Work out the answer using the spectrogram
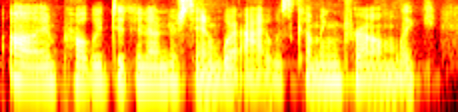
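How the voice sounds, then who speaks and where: A woman's voice: mid-range voice, completely flat delivery, fast talker, vocal fry. A woman in her twenties from Bolivia, a native Russian speaker, talking reflectively as an interview guest and leaning on "like" and "you know". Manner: reflective, heavy use of "like" and "you know", laughs lightly. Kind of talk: casual conversational interview.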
